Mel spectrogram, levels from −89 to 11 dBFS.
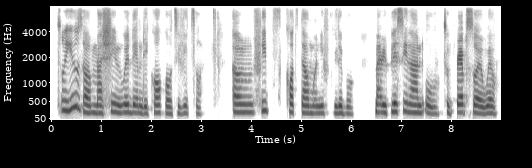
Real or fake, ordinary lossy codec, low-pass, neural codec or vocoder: fake; none; none; codec, 16 kHz, 2 kbps, X-Codec, HuBERT features, trained on general audio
